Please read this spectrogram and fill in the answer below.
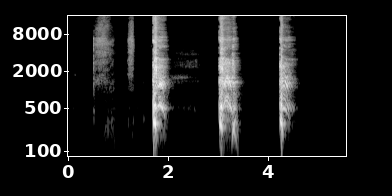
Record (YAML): three_cough_length: 5.6 s
three_cough_amplitude: 32768
three_cough_signal_mean_std_ratio: 0.29
survey_phase: beta (2021-08-13 to 2022-03-07)
age: 45-64
gender: Male
wearing_mask: 'No'
symptom_cough_any: true
symptom_runny_or_blocked_nose: true
symptom_shortness_of_breath: true
symptom_onset: 4 days
smoker_status: Never smoked
respiratory_condition_asthma: false
respiratory_condition_other: false
recruitment_source: Test and Trace
submission_delay: 1 day
covid_test_result: Positive
covid_test_method: RT-qPCR
covid_ct_value: 23.4
covid_ct_gene: N gene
